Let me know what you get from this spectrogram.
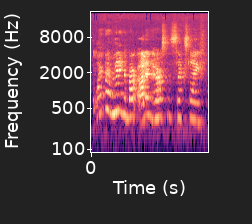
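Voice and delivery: embarrassed disbelief. Real, not acted. Reading parents' sex scene.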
